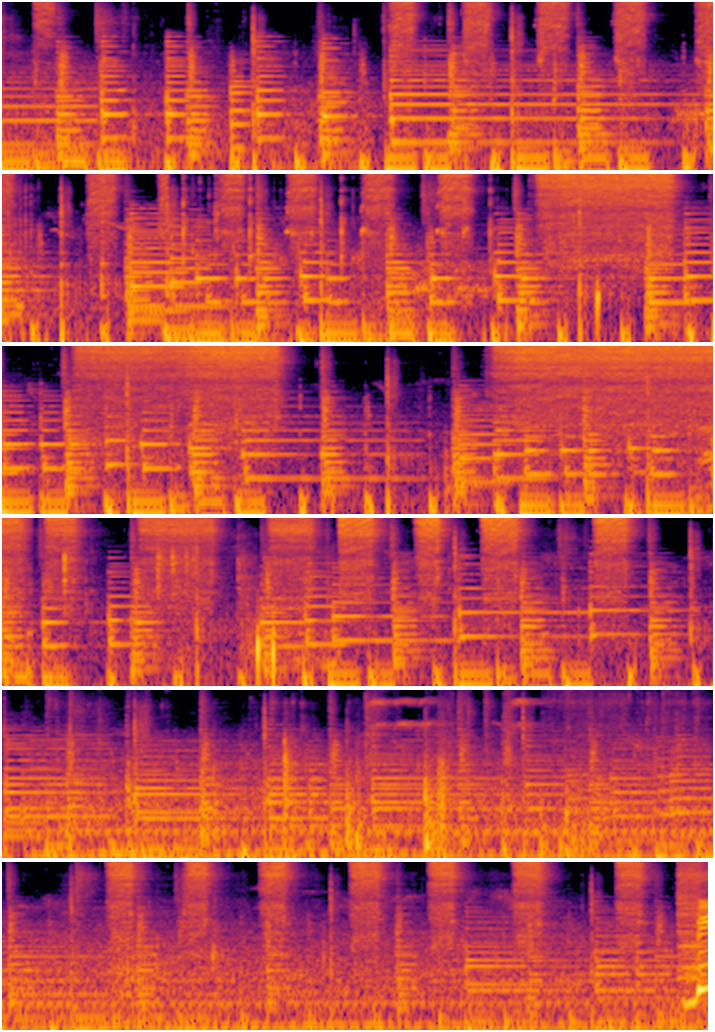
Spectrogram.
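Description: Background music with a steady beat, over which an aerosol spray-paint can hisses in two long bursts, about eight and twelve seconds in.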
